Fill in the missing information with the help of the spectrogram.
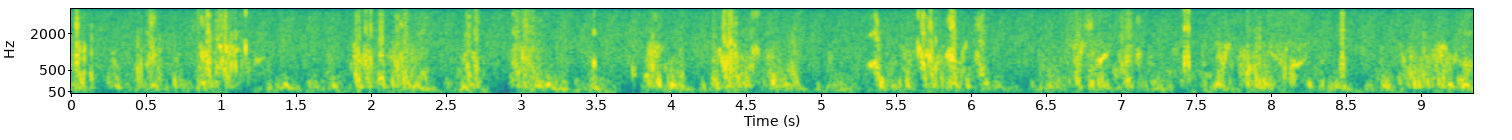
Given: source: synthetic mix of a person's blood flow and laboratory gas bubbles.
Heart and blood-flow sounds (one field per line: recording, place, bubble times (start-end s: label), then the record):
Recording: Doppler ultrasound of blood flow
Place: precordium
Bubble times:
0.00-0.18 s: bubbles
0.21-0.62 s: bubbles
0.65-0.78 s: bubbles
0.85-1.33 s: bubbles
1.57-1.65 s: bubbles
1.85-2.41 s: bubbles
2.61-2.77 s: bubbles
2.92-3.33 s: bubbles
3.45-3.53 s: bubbles
3.73-4.11 s: bubbles
4.25-4.88 s: bubbles
5.30-6.12 s: bubbles
6.50-7.14 s: bubbles
7.31-8.31 s: bubbles
8.44-8.54 s: bubbles
8.83-9.36 s: bubbles
From the record:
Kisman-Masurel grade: 342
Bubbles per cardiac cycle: rolling drumbeat, 9 or more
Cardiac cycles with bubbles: 100%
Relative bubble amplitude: moderate (0.250 to 0.450)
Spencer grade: 3 (all of the cardiac periods contain showers or single bubble signals, but not dominating or overriding the cardiac motion signals)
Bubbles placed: anywhere in the cardiac cycle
